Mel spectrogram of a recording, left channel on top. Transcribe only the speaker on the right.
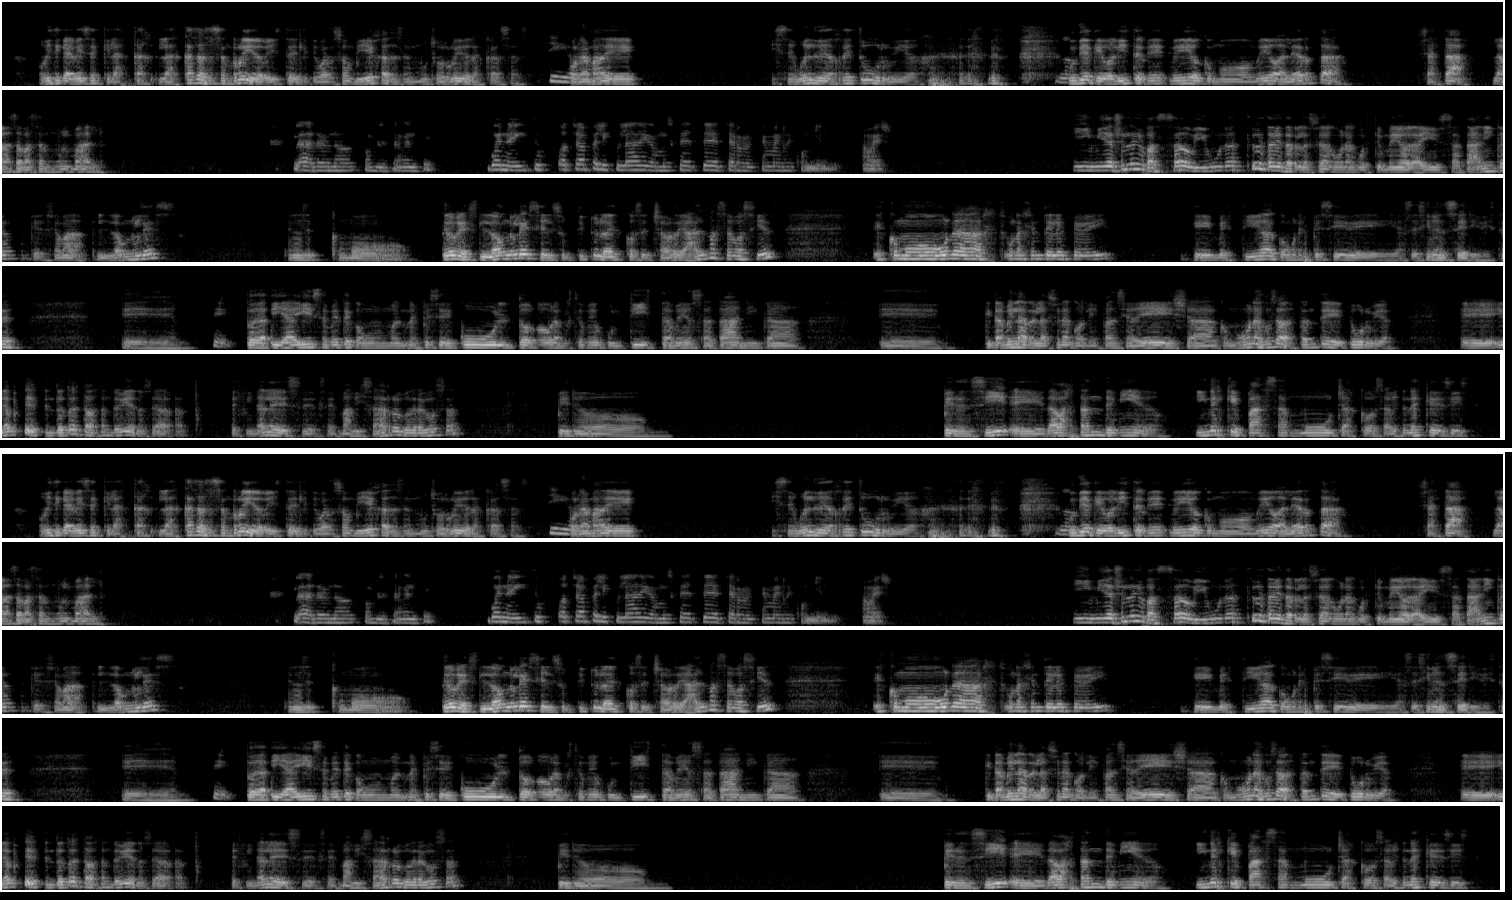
Sí,
bastante.
Lo
sé.
Claro, no, completamente. Bueno, ¿y tú otra película, digamos que de terror que me recomiendes? A ver.
Sí.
